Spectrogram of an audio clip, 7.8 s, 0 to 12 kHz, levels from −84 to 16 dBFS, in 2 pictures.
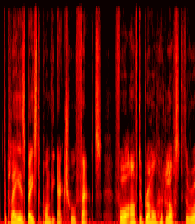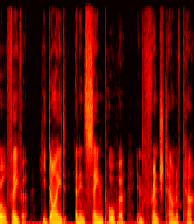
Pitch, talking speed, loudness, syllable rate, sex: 125 Hz, 210 wpm, -20 LUFS, 5.3 syllables/s, male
